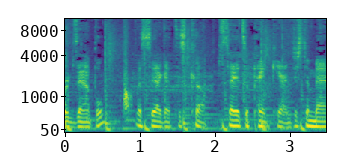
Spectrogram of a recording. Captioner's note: air whooshes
